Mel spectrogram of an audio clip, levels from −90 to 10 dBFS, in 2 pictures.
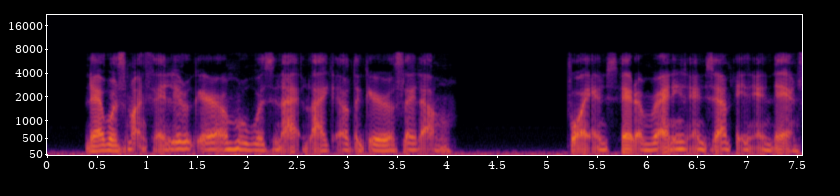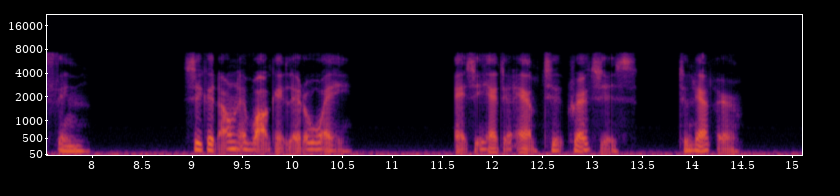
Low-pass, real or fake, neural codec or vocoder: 7.2 kHz; fake; autoencoder, 22.05 kHz, a latent of 192 numbers a frame, VITS, trained on many speakers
